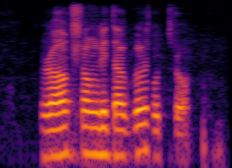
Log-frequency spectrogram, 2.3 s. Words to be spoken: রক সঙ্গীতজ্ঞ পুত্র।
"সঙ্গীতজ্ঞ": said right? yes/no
yes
